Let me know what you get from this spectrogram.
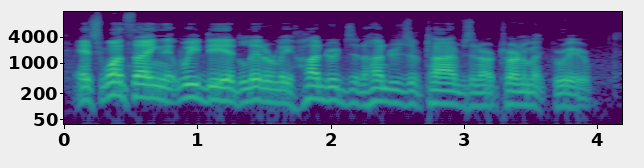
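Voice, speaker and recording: The speaker is a man talking at a very fast pace. His voice sounds dry, without any echo. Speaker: devotional host. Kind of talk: devotional reading and tutorial. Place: forest.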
